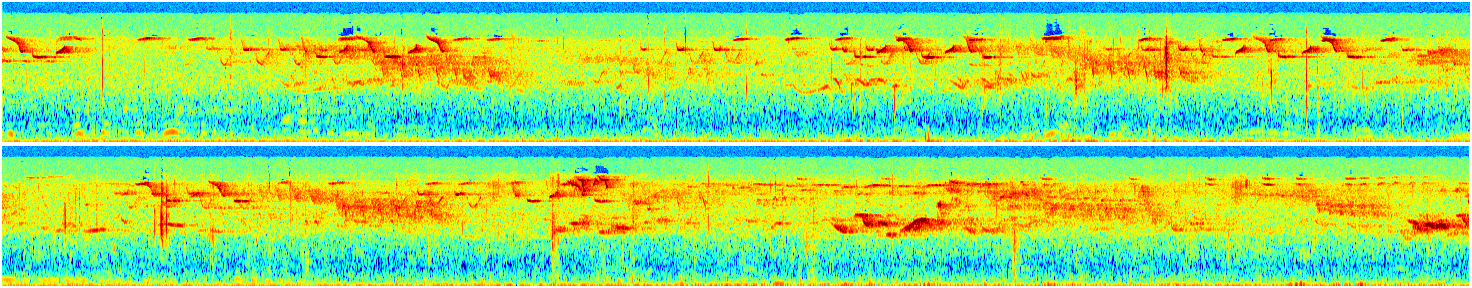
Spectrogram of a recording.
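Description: Faint woodland birdsong: several songbirds singing at once, with short chirps and whistled phrases overlapping.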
